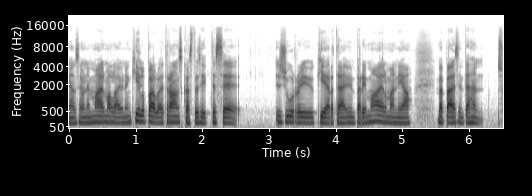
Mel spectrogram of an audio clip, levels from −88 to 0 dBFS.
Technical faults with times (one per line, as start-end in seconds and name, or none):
none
